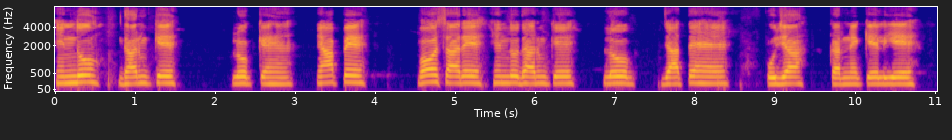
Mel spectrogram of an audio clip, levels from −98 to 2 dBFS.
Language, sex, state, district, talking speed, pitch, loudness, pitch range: Hindi, male, Bihar, Lakhisarai, 110 wpm, 195 Hz, -16 LUFS, 185-205 Hz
